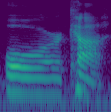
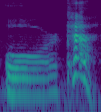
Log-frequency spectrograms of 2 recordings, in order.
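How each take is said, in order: First: Or-ca in two pushes; two beats. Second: Or-ca in two pushes once more; two beats again. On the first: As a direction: say orca as two clear beats. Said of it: "push down the button for orca". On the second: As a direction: repeat orca as two beats. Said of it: "Try it again". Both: Shown as a demonstration.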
